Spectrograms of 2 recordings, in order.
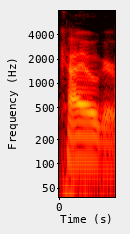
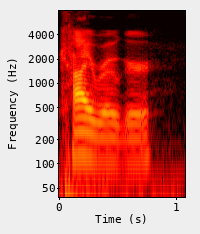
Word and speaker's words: Kyogre: Um like they would just like the whole thing like legendary Pokemon Kyogre, right? They called it Kyroger and then there's like the little like uh baby form of like Clea, they called it Clea.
